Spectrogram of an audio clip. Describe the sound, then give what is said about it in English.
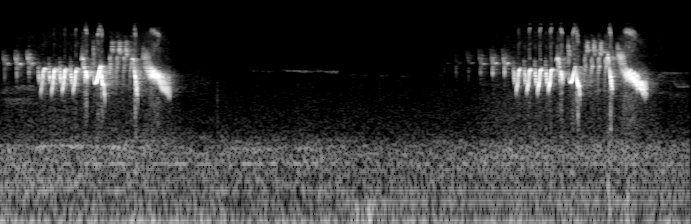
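A finch sings two bright, rapid trilling phrases, each closing with a distinct flourish known as a Wallonian or French song ending, separated by a pause, over a steady low background hum with faint insect-like noise. “Finconeers call this a Walserzang, or in English, a Wallonian song, or a French song.”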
